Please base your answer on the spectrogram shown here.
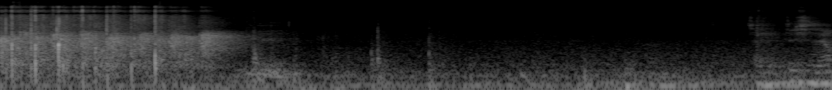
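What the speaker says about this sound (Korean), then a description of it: "저희 박수로 맞이해 주세요." A church congregation claps to welcome the pastor during a Sunday worship service, a short burst of applause that fades within a few seconds into quiet room noise, followed by faint talk.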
